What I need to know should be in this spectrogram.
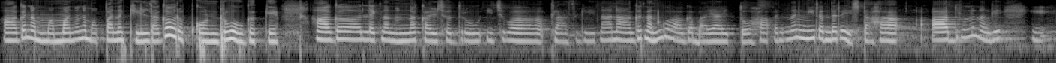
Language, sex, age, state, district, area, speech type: Kannada, female, 30-45, Karnataka, Bangalore Urban, rural, spontaneous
